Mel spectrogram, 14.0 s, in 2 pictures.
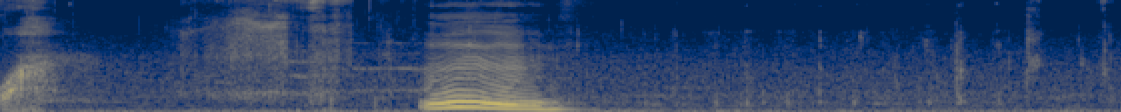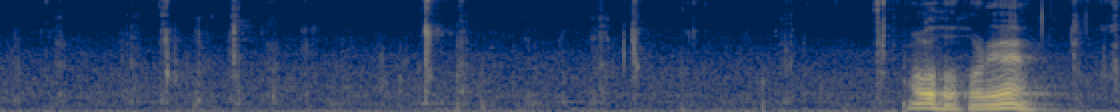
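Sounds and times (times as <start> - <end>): person chewing chicken: 1.0 - 2.9, 3.6 - 12.6, 13.6 - 14.0.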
